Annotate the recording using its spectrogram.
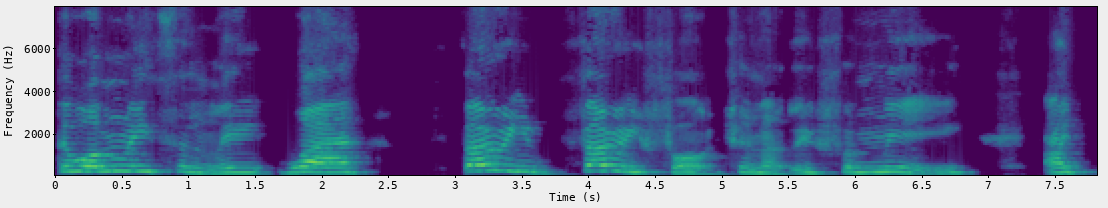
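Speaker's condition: Cerebral palsy; walks short distances, uses Omeo wheelchair, a Segway with a seat

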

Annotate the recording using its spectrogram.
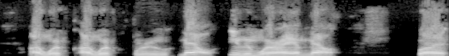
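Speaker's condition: Cleft lip and palate; over 20 operations by age 6

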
